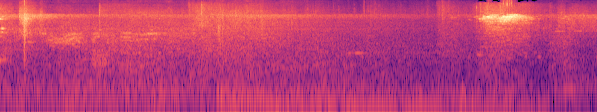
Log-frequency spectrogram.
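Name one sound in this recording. Explosions boom and crackle in a battle.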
